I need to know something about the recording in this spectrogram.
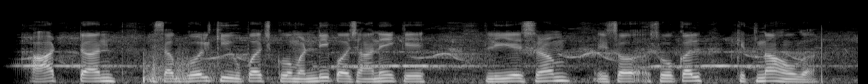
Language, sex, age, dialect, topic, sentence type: Hindi, male, 18-24, Marwari Dhudhari, agriculture, question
